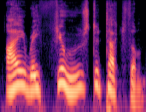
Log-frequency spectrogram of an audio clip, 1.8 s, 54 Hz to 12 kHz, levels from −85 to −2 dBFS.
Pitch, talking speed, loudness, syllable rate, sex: 155 Hz, 165 wpm, -17 LUFS, 4.3 syllables/s, male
